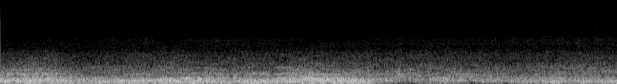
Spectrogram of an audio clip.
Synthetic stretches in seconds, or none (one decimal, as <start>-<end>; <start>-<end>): 1.5-4.8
